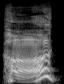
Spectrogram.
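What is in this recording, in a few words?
skill, Japanese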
